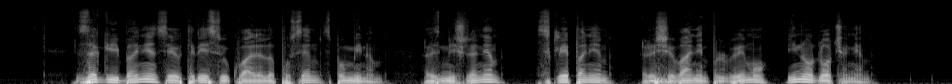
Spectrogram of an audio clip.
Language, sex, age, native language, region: Slovenian, male, 50-59, Slovenian, Gorenjska region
